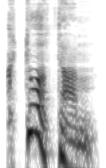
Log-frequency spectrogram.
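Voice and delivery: fox shouting in a put-on thick voice. A narrator's reading. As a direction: bluff a thick voice through the door. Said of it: "закричала лиса толстым голосом".

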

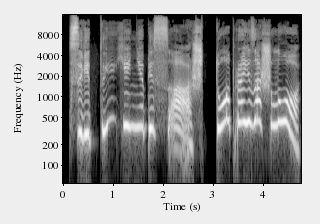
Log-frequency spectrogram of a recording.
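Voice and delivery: high, drawn-out cry of dismay; alarmed exclamation. A narrator's reading. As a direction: exclaim loftily, stretching each word. Aunt alarmed at guest's arrival. (высокий протяжный возглас тревоги)

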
